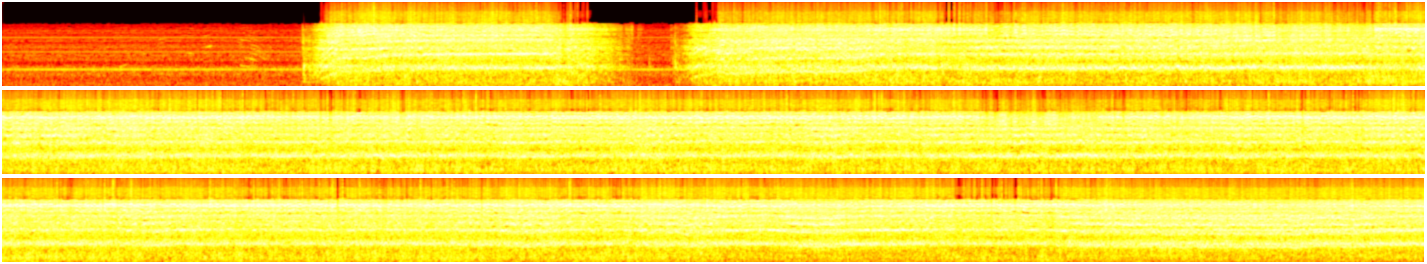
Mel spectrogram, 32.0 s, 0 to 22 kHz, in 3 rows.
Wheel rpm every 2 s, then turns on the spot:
0, 150, 110, 210, 220, 220, 230, 230, 230, 230, 230, 230, 230, 220, 230, 210.
none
